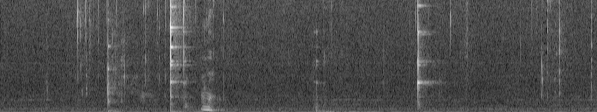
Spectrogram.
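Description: A knife scrapes over a plate.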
